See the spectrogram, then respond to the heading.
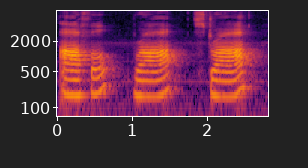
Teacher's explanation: Ah is often considered a W-controlled digraph, but in some cases it is pronounced as a diphthong. The Canadian pronunciation is ah, like the sound you make when a doctor is looking in your throat, and is considered a monophthong.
